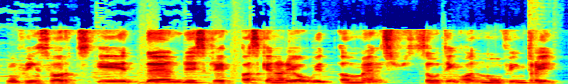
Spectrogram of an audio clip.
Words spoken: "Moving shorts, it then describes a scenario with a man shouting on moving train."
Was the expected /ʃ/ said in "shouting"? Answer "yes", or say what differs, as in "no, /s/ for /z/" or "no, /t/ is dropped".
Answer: no, /s/ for /ʃ/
